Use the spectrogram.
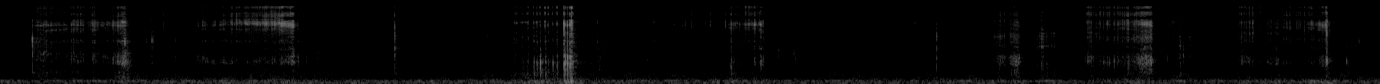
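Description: A solid blue oval bar of soap held in the hand is carved with a metal utility knife blade, flaking off chunky shavings. Bright, dry scraping and crunching comes in uneven bursts, some building to a sharp crack, over a faint steady low hum.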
